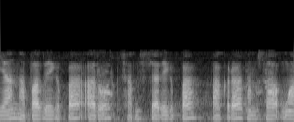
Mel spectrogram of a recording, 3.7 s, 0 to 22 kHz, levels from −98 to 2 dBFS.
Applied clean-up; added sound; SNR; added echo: none; Fowl; 17 dB; reverberation time 1.2 s.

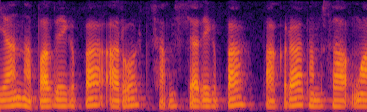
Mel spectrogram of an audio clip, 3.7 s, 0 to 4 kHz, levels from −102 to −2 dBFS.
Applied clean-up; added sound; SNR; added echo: none; none; none; none.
